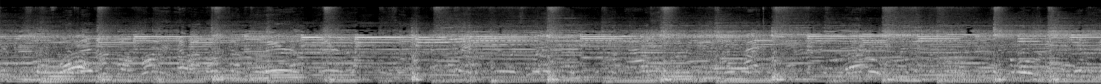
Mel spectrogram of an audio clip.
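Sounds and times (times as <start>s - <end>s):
electric guitar: 0.0s - 11.0s
live band playing: 0.0s - 11.0s.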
